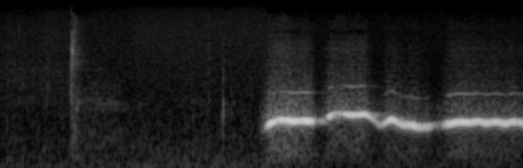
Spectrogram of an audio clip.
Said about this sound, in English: I'm just humming the, whistling the soap opera music. I forget which one that was. Was it Young and the Restless?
